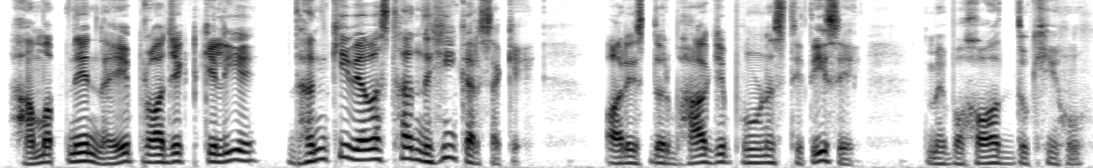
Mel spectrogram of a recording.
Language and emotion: Hindi, sad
